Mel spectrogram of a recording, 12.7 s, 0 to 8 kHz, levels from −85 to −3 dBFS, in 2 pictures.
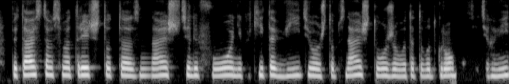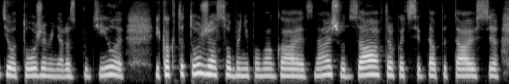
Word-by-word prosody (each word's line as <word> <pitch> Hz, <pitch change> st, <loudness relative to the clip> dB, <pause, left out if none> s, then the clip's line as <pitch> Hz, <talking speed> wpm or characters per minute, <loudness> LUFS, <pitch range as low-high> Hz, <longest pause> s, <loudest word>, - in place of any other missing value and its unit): пытаюсь 230 Hz, +2 st, +4 dB
там 235 Hz, -2 st, +1 dB
смотреть 225 Hz, 0 st, +2 dB
что-то, 215 Hz, -2 st, 0 dB
знаешь, 215 Hz, +2 st, -2 dB
в -, -, -16 dB
телефоне, 215 Hz, 0 st, 0 dB
какие-то 220 Hz, +2 st, -1 dB
видео, 215 Hz, +2 st, -1 dB
чтоб, 200 Hz, 0 st, -7 dB
знаешь, 225 Hz, +2 st, -1 dB
тоже, 210 Hz, -3 st, -1 dB
вот 195 Hz, +2 st, -4 dB
эта 200 Hz, -1 st, -5 dB
вот, 195 Hz, -1 st, -4 dB
громкость 210 Hz, -, -3 dB
этих 200 Hz, -, -12 dB
видео, 215 Hz, +2 st, +1 dB
тоже, 210 Hz, +1 st, +1 dB
меня 195 Hz, -1 st, -4 dB
разбудила, 200 Hz, +3 st, -1 dB, 0.4 s
и 220 Hz, -, 0 dB
как-то, 235 Hz, +2 st, +2 dB
тоже, 260 Hz, 0 st, +4 dB
особо 225 Hz, -2 st, 0 dB
не 205 Hz, 0 st, -1 dB
помогает. 205 Hz, -1 st, -1 dB
Знаешь, 230 Hz, +4 st, 0 dB
вот 200 Hz, -2 st, -3 dB
завтракать 225 Hz, 0 st, +3 dB
всегда 210 Hz, -1 st, -2 dB
пытаюсь, 205 Hz, -1 st, -1 dB
э, 205 Hz, -, 0 dB
210 Hz, 155 wpm, -22 LUFS, 205-225 Hz, 0.4 s, пытаюсь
